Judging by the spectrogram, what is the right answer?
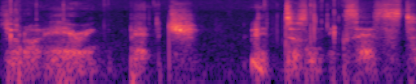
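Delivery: pure whisper, no voicing at all, very soft. Explaining how the vocal folds make pitch, whispering. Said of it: "So when I whisper like this".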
